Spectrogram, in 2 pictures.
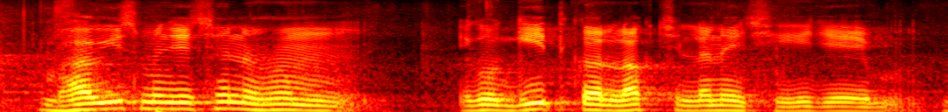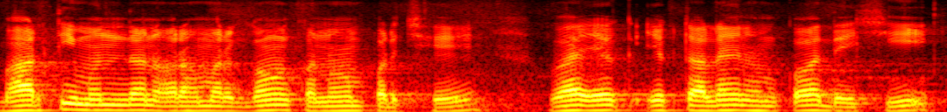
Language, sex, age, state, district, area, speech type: Maithili, male, 18-30, Bihar, Saharsa, rural, spontaneous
